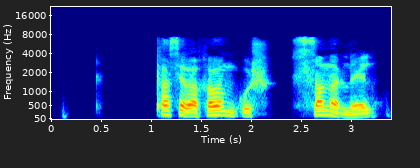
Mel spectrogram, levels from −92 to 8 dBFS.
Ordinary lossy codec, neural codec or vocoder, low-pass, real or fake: MP3, 48 kbps; codec, 16 kHz, 1 kbps, FreqCodec, larger model; 7.2 kHz; fake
